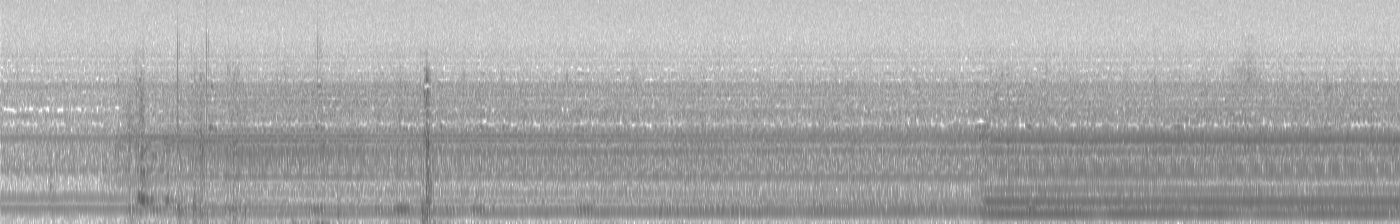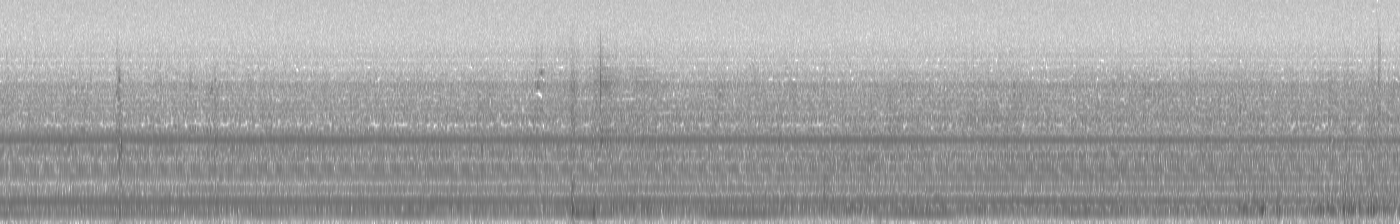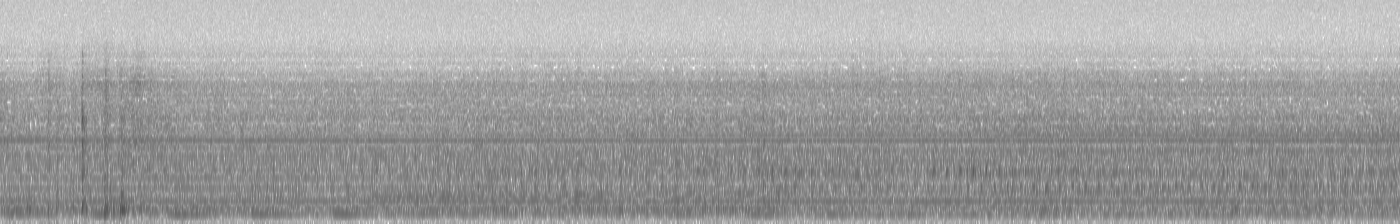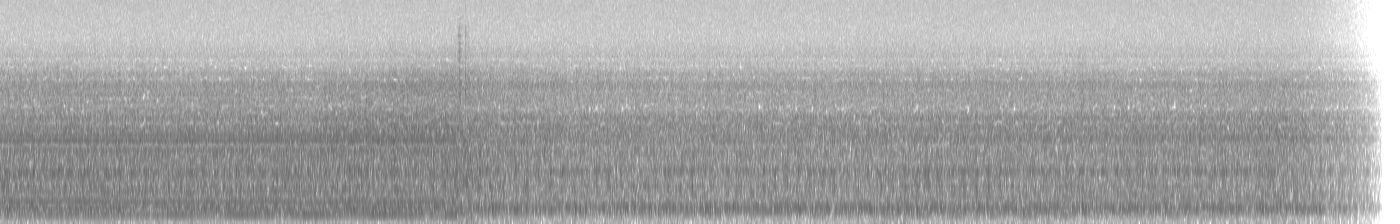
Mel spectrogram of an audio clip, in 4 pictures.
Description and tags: Contact mic recording
mic, recording, contact, Field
